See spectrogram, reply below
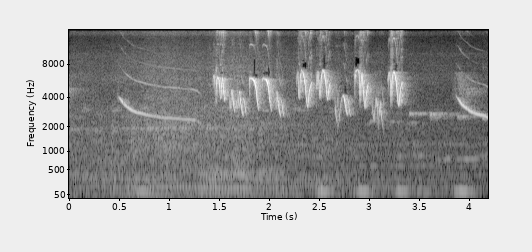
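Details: Yellow-fronted canary song used to stir up rival birds: a run of quick, high, sharply chirped notes after a couple of thin descending whistles, ending with another falling whistle.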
